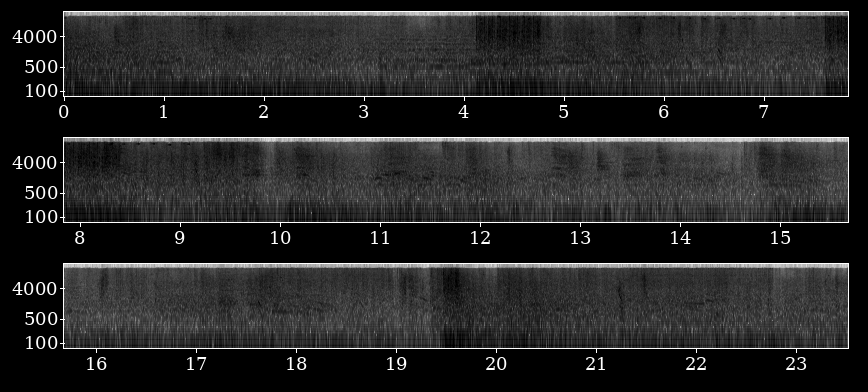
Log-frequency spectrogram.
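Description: Rifle gunfire cracks in rapid bursts.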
